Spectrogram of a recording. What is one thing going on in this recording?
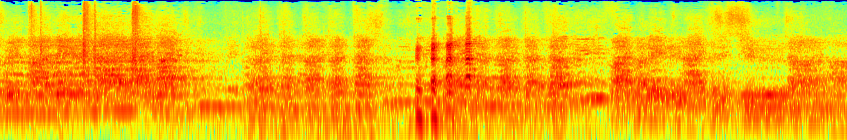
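A man laughs, close to a microphone.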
